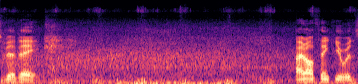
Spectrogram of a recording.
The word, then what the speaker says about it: Vivek: It's pronounced Vivek.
